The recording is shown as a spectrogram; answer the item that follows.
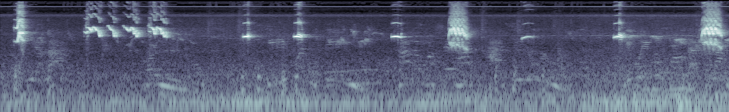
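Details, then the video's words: Oriental magpie-robin in full 'isian' song, meant to provoke a sluggish bird into singing. Short bright chirps and raspy bursts come in scattered clusters, separated by quiet gaps, over a faint low hum. "Kacer full isian , cocok buat pancingan emosi Kacer lemot"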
